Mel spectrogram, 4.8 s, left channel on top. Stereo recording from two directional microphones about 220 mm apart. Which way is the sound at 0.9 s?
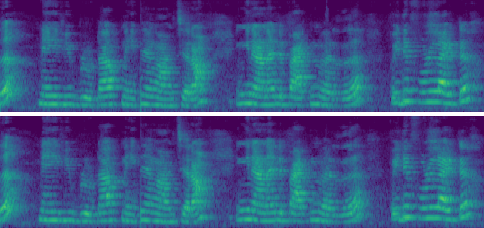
15° right (ahead or behind).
